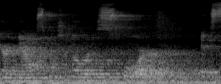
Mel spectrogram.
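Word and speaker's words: Scoir: planning program we are now switching over to score it sounds like a square or it's it's spelled like wireless that's c o i r but it's pronounced score we're transitioning all the kids over to that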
